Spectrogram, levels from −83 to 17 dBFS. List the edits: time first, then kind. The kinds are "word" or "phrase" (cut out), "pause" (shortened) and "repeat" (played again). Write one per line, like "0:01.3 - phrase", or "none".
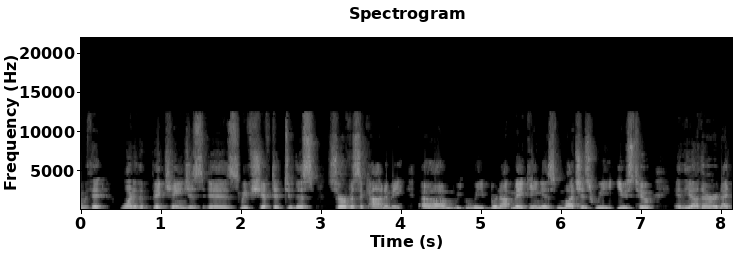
0:02.0 - word
0:04.1 - pause

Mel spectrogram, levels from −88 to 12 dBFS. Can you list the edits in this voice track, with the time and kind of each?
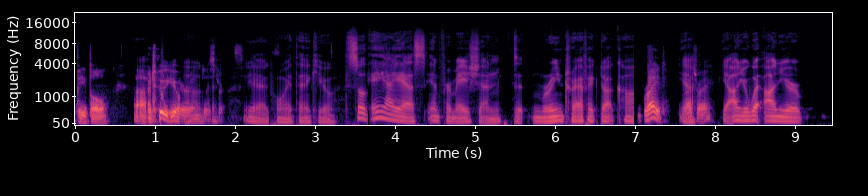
0:00.9 - word
0:01.3 - phrase
0:02.4 - word
0:03.7 - word
0:05.5 - word

